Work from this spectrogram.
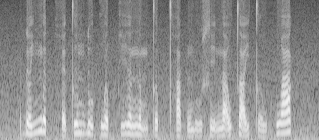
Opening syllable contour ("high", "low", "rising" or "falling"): rising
